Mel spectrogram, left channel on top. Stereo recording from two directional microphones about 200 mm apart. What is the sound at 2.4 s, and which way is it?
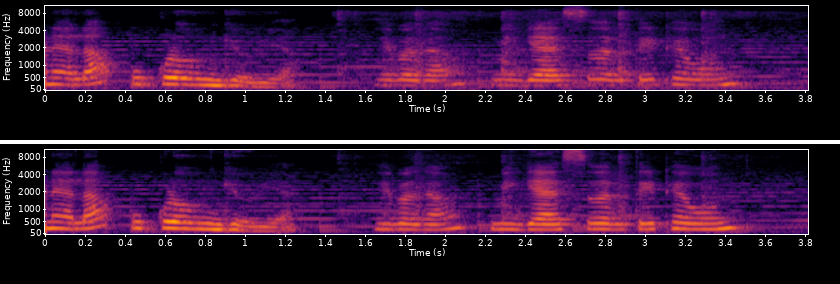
Speech, 55° right (ahead or behind).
